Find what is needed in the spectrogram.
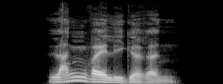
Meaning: inflection of langweilig: 1. strong genitive masculine/neuter singular comparative degree 2. weak/mixed genitive/dative all-gender singular comparative degree
- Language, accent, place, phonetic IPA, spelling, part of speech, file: German, Germany, Berlin, [ˈlaŋvaɪ̯lɪɡəʁən], langweiligeren, adjective, De-langweiligeren.ogg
